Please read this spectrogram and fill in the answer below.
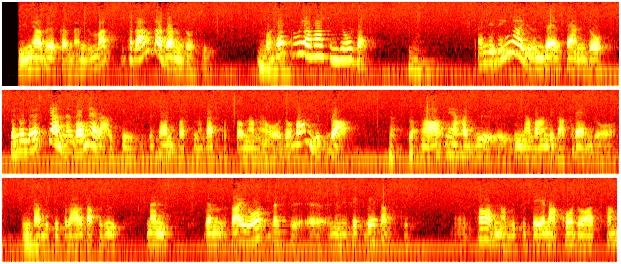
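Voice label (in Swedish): Ål Dalarna, dialekter; Folkminnen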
